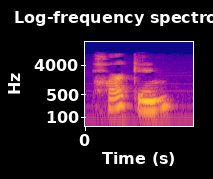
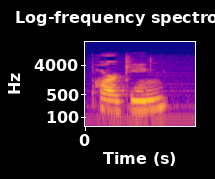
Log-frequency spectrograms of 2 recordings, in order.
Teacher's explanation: the aw as and father followed by the R consonant sound the R consonant sound has a way of taking over this vowel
